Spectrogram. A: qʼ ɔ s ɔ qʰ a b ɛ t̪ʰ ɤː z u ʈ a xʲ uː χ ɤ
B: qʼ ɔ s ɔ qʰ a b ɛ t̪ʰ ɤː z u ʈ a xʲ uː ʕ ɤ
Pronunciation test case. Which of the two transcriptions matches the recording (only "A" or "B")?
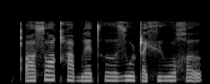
A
